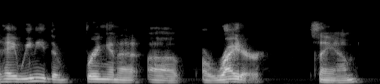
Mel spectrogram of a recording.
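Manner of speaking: normal talking voice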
